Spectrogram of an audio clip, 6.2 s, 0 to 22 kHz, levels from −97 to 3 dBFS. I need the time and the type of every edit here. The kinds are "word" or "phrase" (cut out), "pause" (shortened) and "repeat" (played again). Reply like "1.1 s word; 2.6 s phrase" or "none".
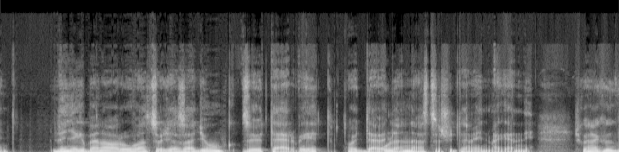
2.4 s phrase; 3.4 s pause; 3.8 s word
